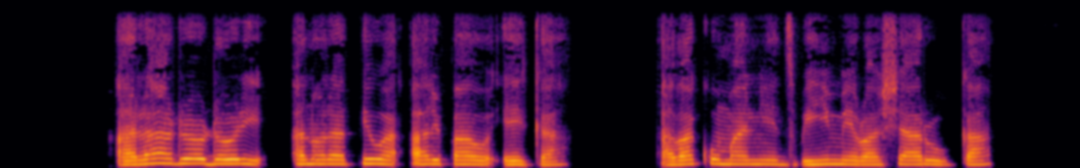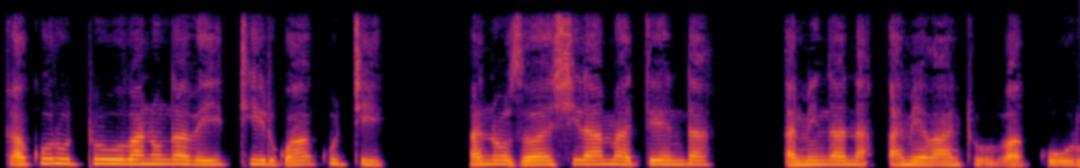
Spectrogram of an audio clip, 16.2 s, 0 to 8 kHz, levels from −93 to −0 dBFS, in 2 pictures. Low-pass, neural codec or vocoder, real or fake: 7.2 kHz; codec, 24 kHz, 0.9 kbps, WavTokenizer, medium speech release version 1; fake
